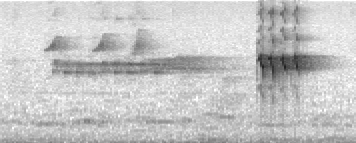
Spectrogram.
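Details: A soft, sustained warbling note followed by one loud, rapid bubbly chatter from a yellow-vented bulbul calling to draw other bulbuls into song.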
